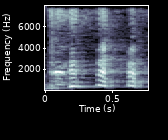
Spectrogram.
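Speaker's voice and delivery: high, loud burst of laughter; real laugh. Real, not acted. Host mocking the protective husband, real laughter. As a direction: crack up at your own impression.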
